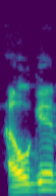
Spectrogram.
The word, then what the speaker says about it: Elgin: rank within you know I always butchered this name Elgin I believe is how you say it Plainfield Shorewood and then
